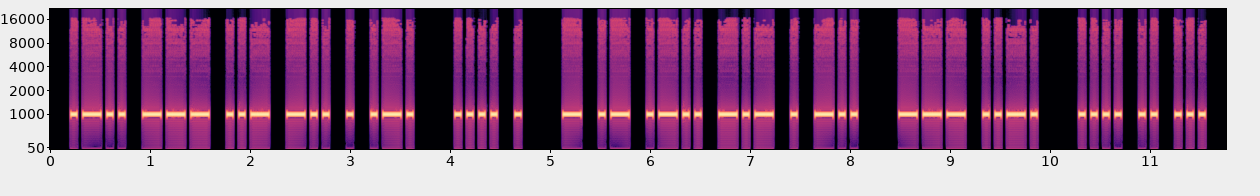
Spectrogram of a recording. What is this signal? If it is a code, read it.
Morse code, heard as a keyed tone, about 20 wpm, 1000 Hz. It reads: LOUDER HE TALKED OF HIS
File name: qotdfiles / 20wpm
